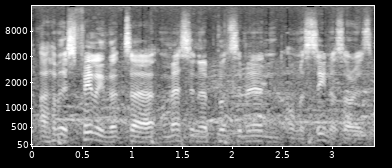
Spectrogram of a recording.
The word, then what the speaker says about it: Messina: I have this feeling that Messina, is the correct pronunciation.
